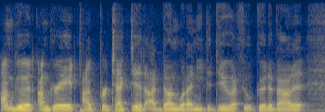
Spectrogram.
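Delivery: ordinary talk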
